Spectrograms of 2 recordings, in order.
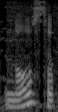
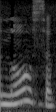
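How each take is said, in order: First: It is said with an ironic, mocking tone. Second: It is said with a joyful, delighted tone. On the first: The speaker does not really mean it. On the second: The speaker is pleased by them.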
